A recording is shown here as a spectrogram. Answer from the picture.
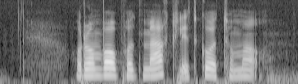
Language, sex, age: Swedish, female, 38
